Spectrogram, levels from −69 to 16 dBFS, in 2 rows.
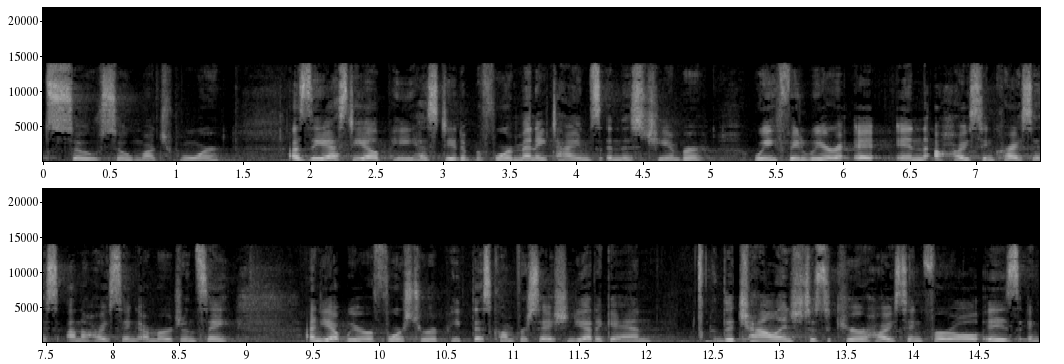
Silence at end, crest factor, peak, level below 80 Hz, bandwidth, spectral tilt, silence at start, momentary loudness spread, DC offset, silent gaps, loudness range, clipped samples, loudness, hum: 0 s; 18 dB; -2 dBFS; -44 dBFS; 14 kHz; -2 dB/octave; 0 s; 10 LU; under 0.1%; none; 2 LU; under 0.1%; -19 LUFS; none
